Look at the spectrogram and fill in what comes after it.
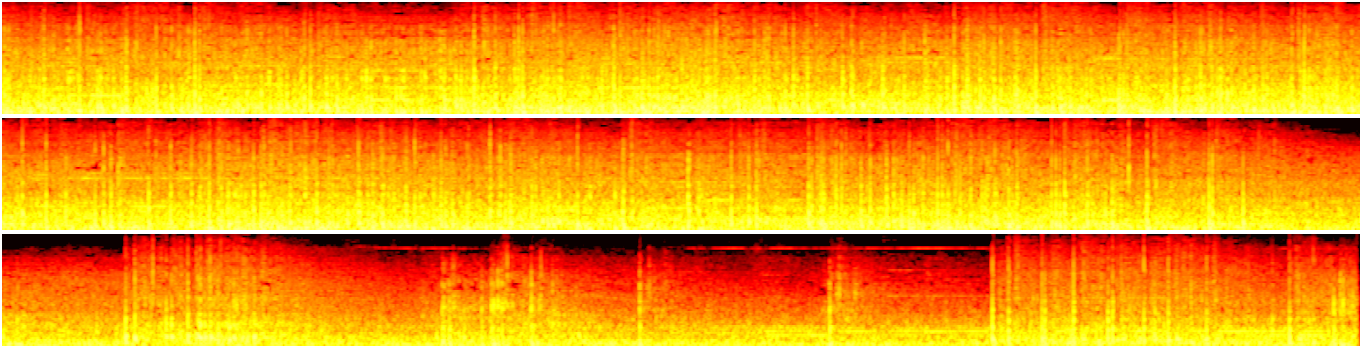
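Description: Aerial fireworks display: a dense, continuous barrage of shell bursts and crackling that thins out after about thirteen seconds into separate bangs.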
